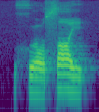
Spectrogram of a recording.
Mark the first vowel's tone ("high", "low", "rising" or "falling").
low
